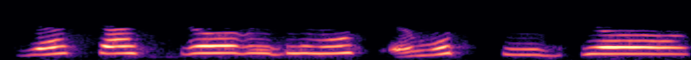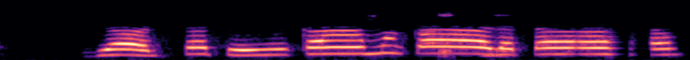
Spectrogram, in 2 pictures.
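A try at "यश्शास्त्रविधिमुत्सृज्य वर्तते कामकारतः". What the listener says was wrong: कामकारतः একসঙ্গে, হ্যাঁ, রতাহ রতাহ হয়ে যাচ্ছে, কারতহ, রতহ একসঙ্গে, হ্যাঁ।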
